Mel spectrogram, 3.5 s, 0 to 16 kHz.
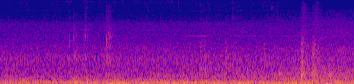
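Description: A 12-car Class 319 electric train arriving at a London Overground station in Train Simulator 2015, a steady low rumble with faint clattering wheels and rail clicks, heard fairly close and without talk.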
